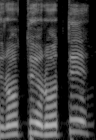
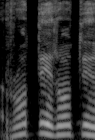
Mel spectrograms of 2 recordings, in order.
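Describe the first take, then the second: First: Second روتے روتے said louder, pressed harder; louder emphatic روتے روتے; building repetition. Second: Said in the usual way. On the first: A narrator's reading. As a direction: push روتے روتے up with louder stress.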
